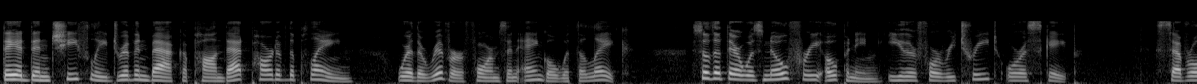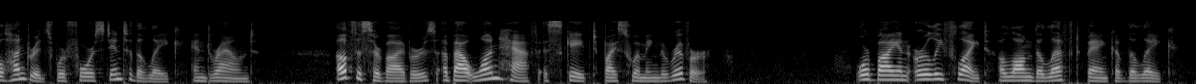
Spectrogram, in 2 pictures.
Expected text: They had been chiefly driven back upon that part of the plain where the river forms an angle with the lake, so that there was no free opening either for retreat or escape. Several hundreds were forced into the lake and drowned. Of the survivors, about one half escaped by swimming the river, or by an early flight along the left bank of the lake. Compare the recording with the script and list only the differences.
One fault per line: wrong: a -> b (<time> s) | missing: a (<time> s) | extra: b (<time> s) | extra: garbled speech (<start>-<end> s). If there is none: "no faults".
no faults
